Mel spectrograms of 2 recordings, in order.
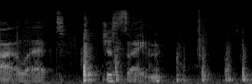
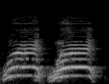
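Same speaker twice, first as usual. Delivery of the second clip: confused dad. Retold or imitated. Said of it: "He's like".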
